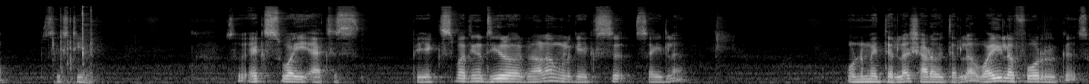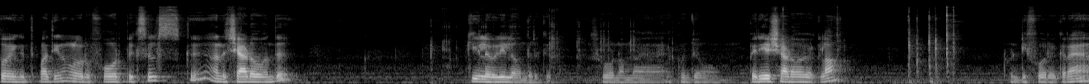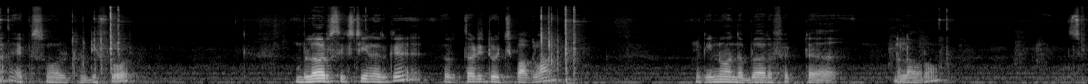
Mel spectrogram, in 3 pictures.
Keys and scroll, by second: 0.1 Return, 19.3 KP_2, 19.5 KP_4, 19.7 Return, 21.9 KP_2, 22.1 KP_4, 22.2 Return, 26.5 KP_3, 26.8 Return.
